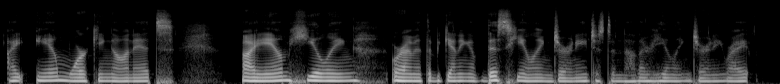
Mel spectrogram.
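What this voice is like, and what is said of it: Strained, struggling voice. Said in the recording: “I've been really struggling with my voice, including today ... apologize for my voice ... pain in my throat”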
